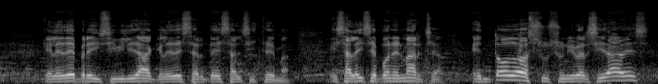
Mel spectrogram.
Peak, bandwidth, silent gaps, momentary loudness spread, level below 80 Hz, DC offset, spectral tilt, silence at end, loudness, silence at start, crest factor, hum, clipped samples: -10 dBFS; 14.5 kHz; none; 14 LU; -54 dBFS; under 0.1%; -5 dB/octave; 0 s; -26 LUFS; 0 s; 16 dB; none; under 0.1%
